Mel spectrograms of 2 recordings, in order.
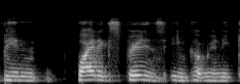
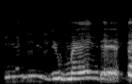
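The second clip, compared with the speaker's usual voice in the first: cheering on; 7 semitones higher, 4 dB quieter than usual. Retold or imitated. Cheering climbers who made it.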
